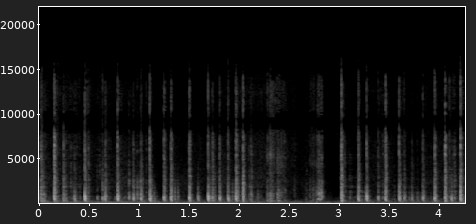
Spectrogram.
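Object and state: Plastic screwdriver bit case.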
